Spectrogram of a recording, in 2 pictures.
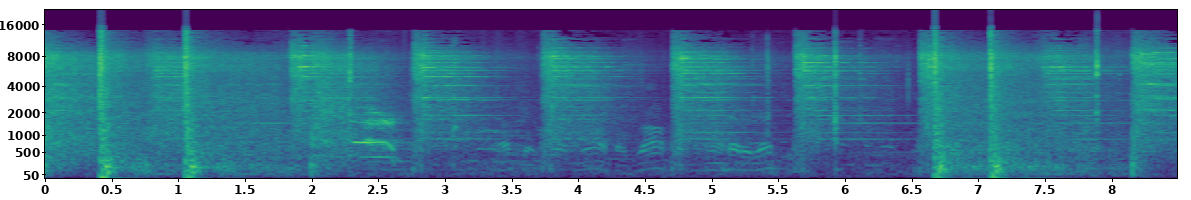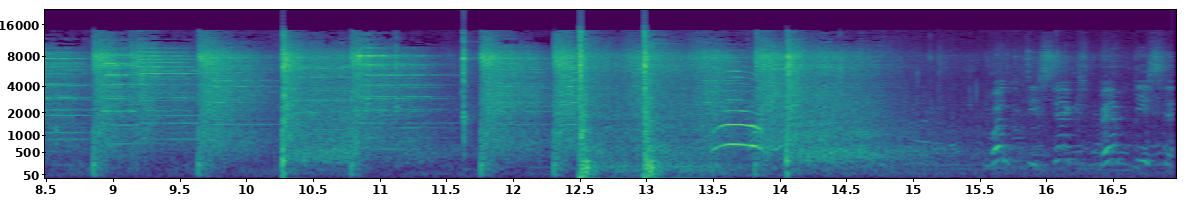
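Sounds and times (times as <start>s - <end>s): shotgun shots: 0.0s - 3.0s, 6.6s - 15.0s
ringing metal clang: 1.9s - 12.6s.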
